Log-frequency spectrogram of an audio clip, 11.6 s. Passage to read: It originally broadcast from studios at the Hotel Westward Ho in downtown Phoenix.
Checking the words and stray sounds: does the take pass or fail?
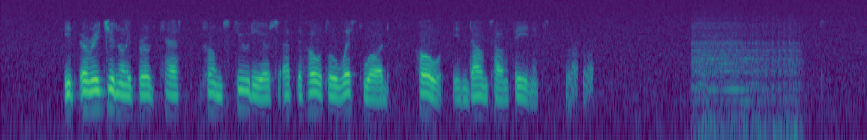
fail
